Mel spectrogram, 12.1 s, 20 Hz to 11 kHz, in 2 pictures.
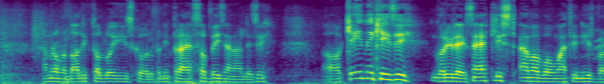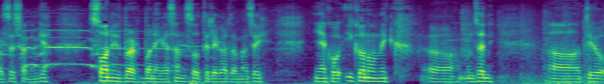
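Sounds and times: man talking: 0.0 - 12.0
rooster crowing: 5.8 - 8.4.

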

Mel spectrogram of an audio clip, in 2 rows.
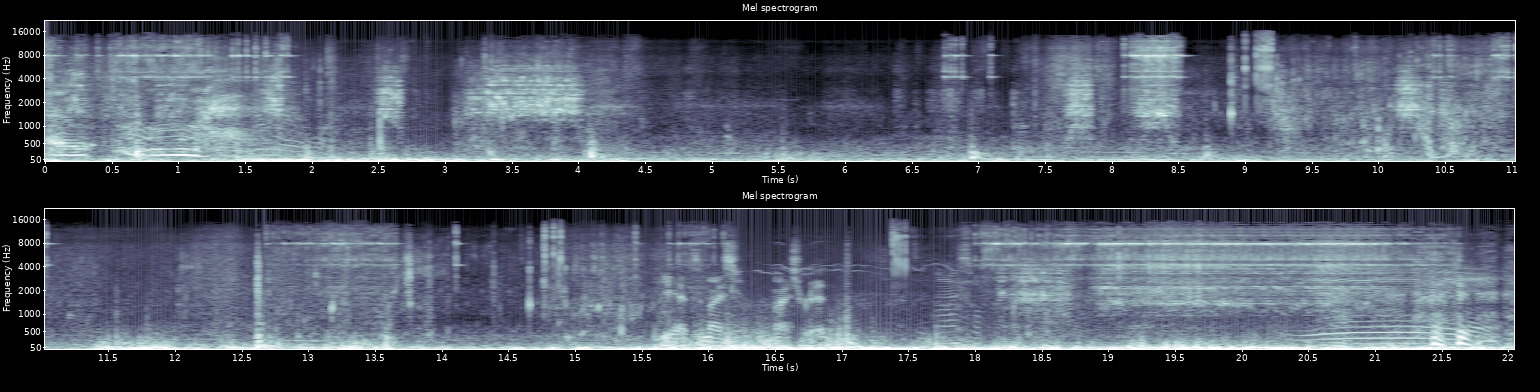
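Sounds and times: fishing reel clicks and rattles: 0.0 - 2.0, 6.8 - 7.1, 7.9 - 9.4, 10.3 - 11.1, 12.8 - 16.1, 17.4 - 21.4
water lapping: 0.0 - 2.4, 6.8 - 16.0
wind buffeting microphone: 10.3 - 22.0.

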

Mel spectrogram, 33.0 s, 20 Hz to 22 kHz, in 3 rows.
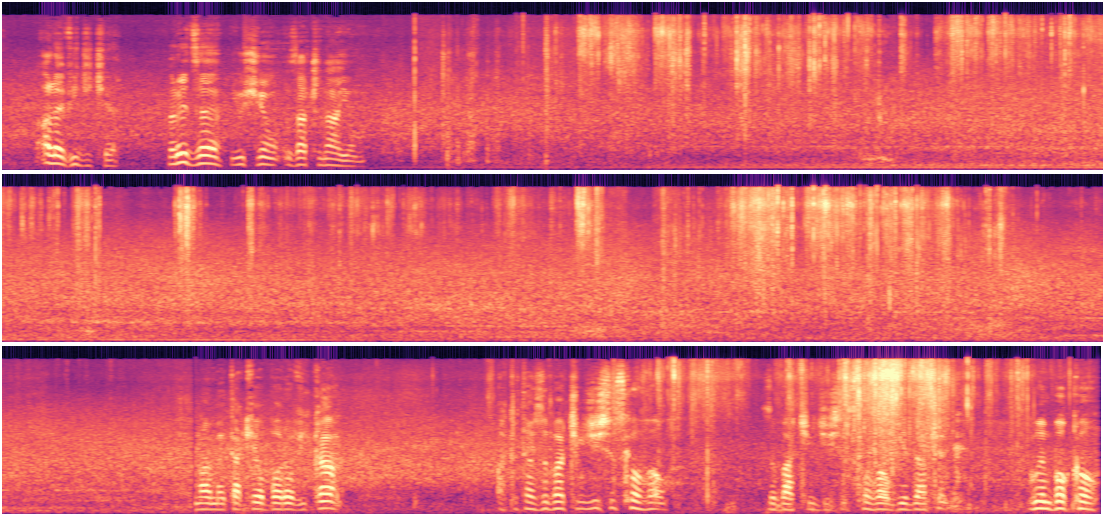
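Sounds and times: leaf litter rustling and crackling: 4.3 - 21.4, 26.9 - 33.0.

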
